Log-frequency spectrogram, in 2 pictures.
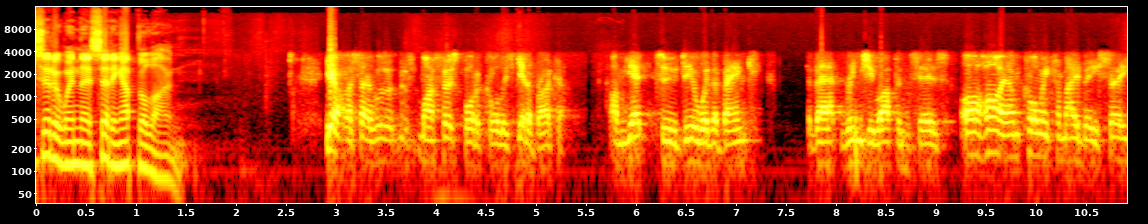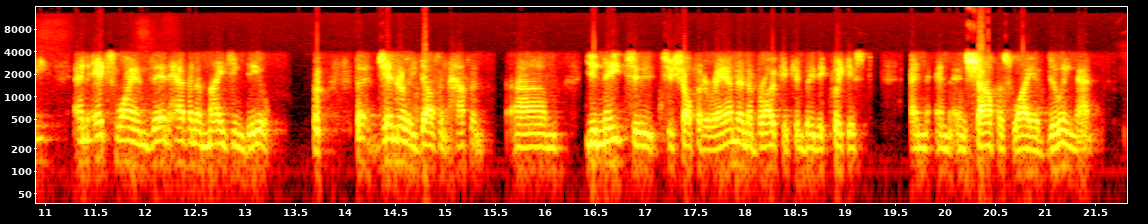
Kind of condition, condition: link, phone line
